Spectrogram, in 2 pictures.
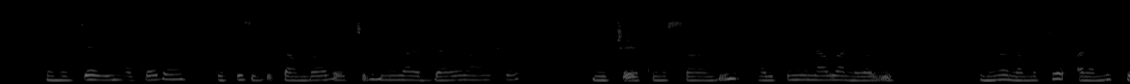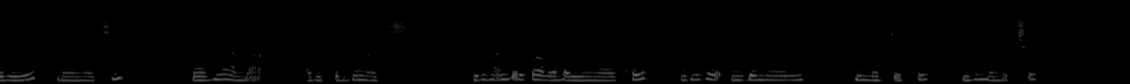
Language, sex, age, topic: Kinyarwanda, female, 18-24, health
